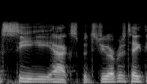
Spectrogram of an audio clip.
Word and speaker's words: CeX: Everyone pronounces it CEX, ooh. – But on their adverts they say sex. – No, yes. – No one calls it sex.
